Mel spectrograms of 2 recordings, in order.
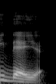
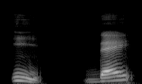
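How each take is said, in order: First: Said in the usual way. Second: "ideia" split as i, dei, a; syllable by syllable. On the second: Shown as a demonstration. Teacher dividing the word for students, "ideia" syllable by syllable. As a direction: pause between each syllable of "ideia": i... dei... a. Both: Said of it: "separei ideia".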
